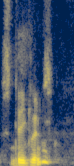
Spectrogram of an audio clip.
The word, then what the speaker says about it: Stieglitz: Is that how you pronounce his surname? Stieglitz? – Yes.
